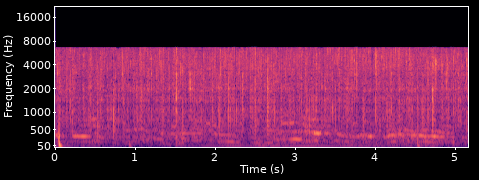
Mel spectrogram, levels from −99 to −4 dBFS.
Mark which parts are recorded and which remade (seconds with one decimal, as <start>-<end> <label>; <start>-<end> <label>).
0.0-5.2 recorded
